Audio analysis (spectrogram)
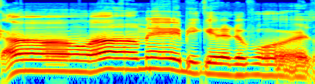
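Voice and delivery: high, slow, put-on dithering voice; mock wavering. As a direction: hem and haw like you can't decide.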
